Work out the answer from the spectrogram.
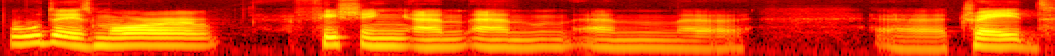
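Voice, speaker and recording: A man's voice: on the high side, fairly even intonation, extremely slow, creaky, clear, resonant tone, dry recording, dull audio. A man from northern Norway with a Norwegian accent, an engineer talking casually as an interview guest, with thoughtful restarts. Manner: thoughtful, frequent restarts and fillers.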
